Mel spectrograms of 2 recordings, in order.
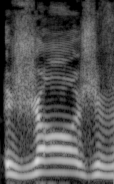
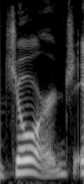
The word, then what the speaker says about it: Georges: It is in honor of Georges Vezina, who is the goaltender of the Montreal Canadiens from 1910 to 1925, unfortunately. – You actually pronounce that well, because it's not George. It's like George.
